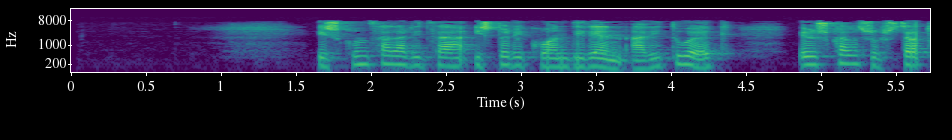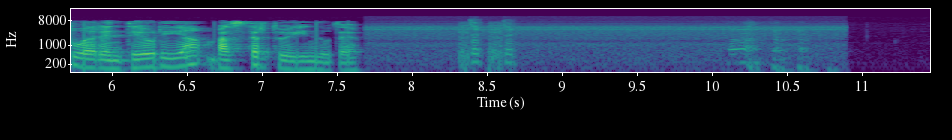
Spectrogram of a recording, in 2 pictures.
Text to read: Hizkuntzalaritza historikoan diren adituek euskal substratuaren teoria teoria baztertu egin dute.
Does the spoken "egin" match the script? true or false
true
